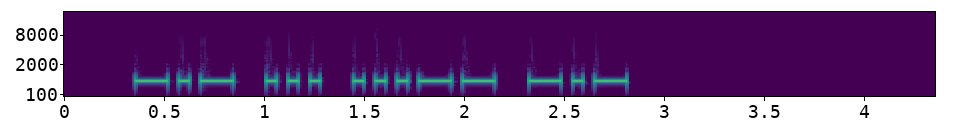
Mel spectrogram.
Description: Morse code, heard as a keyed tone, about 22 wpm, 700 Hz. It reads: KS3K
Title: USA Call Signs - 4 Characters - 22wpm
